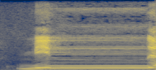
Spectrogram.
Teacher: cezimli nun kendisinden sonra gelen harekeli nun harfine idğam edilerek okunacaktır bu kelimelerin okunuşu da minin şeklinde hem idğam ile hem de gunne ile okunmalıdır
